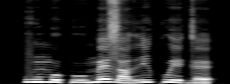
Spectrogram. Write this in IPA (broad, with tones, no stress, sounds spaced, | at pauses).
v ũ˦ m o˨ p uː˨ m ɛ˦ z a˨ r i˦ kʷ eː˦˨ ɡ ɛ˨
